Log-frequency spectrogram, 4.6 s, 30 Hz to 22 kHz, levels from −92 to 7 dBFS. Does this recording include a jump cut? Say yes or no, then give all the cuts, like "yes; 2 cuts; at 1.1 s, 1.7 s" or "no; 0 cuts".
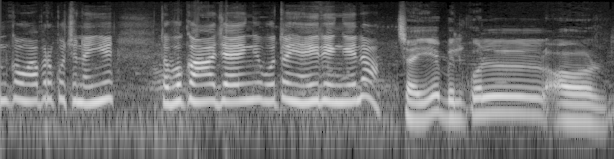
yes; 1 cut; at 3.0 s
